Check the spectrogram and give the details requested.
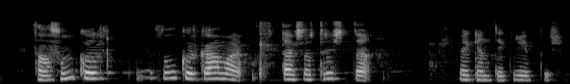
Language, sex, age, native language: Icelandic, male, 11, Icelandic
